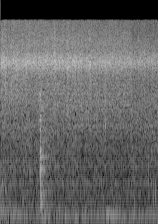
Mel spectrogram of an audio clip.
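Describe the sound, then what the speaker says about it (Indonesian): Bean sprouts stir-fried with red and green chilies and tomato sizzle steadily up close in a hot pan, with a brief stir or clatter partway through and no talking. "Kita tumis sebentar."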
